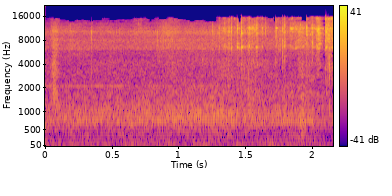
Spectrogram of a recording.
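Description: Car keys jangle and clink in a continuous close rustle, getting busier toward the end, with no talking.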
